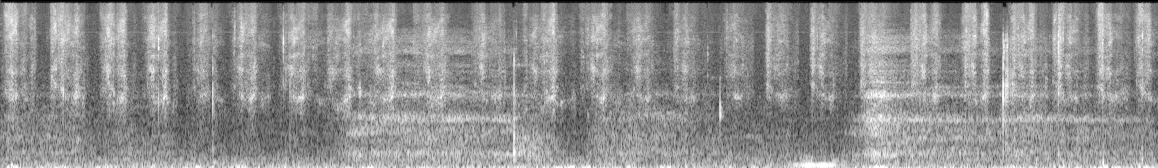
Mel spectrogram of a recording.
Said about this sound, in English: Some more hand sounds so I can catch my breath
